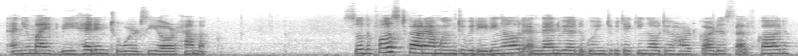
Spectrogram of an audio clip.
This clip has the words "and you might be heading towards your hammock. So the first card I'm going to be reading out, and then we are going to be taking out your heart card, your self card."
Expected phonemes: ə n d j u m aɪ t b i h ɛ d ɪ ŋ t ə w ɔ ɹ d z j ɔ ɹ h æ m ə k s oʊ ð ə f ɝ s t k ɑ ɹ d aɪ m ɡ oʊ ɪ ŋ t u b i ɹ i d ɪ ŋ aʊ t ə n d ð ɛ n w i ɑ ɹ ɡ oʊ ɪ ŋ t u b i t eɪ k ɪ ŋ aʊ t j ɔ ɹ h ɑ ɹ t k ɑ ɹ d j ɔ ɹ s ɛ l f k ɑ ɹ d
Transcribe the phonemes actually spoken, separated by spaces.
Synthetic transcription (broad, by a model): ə n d j u m aɪ t b i h ɛ d ɪ ŋ t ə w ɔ ɹ d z j ɔ ɹ h æ m ə k s oʊ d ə f ɝ s t k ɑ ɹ d aɪ m ɡ oʊ ɪ ŋ t u b i ɹ i d ɪ ŋ aʊ t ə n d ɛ n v i ɑ ɹ ɡ oʊ ɪ ŋ t u b i t eɪ k ɪ ŋ aʊ t j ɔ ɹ h ɑ ɹ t k ɑ ɹ d j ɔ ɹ s ɛ l f k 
